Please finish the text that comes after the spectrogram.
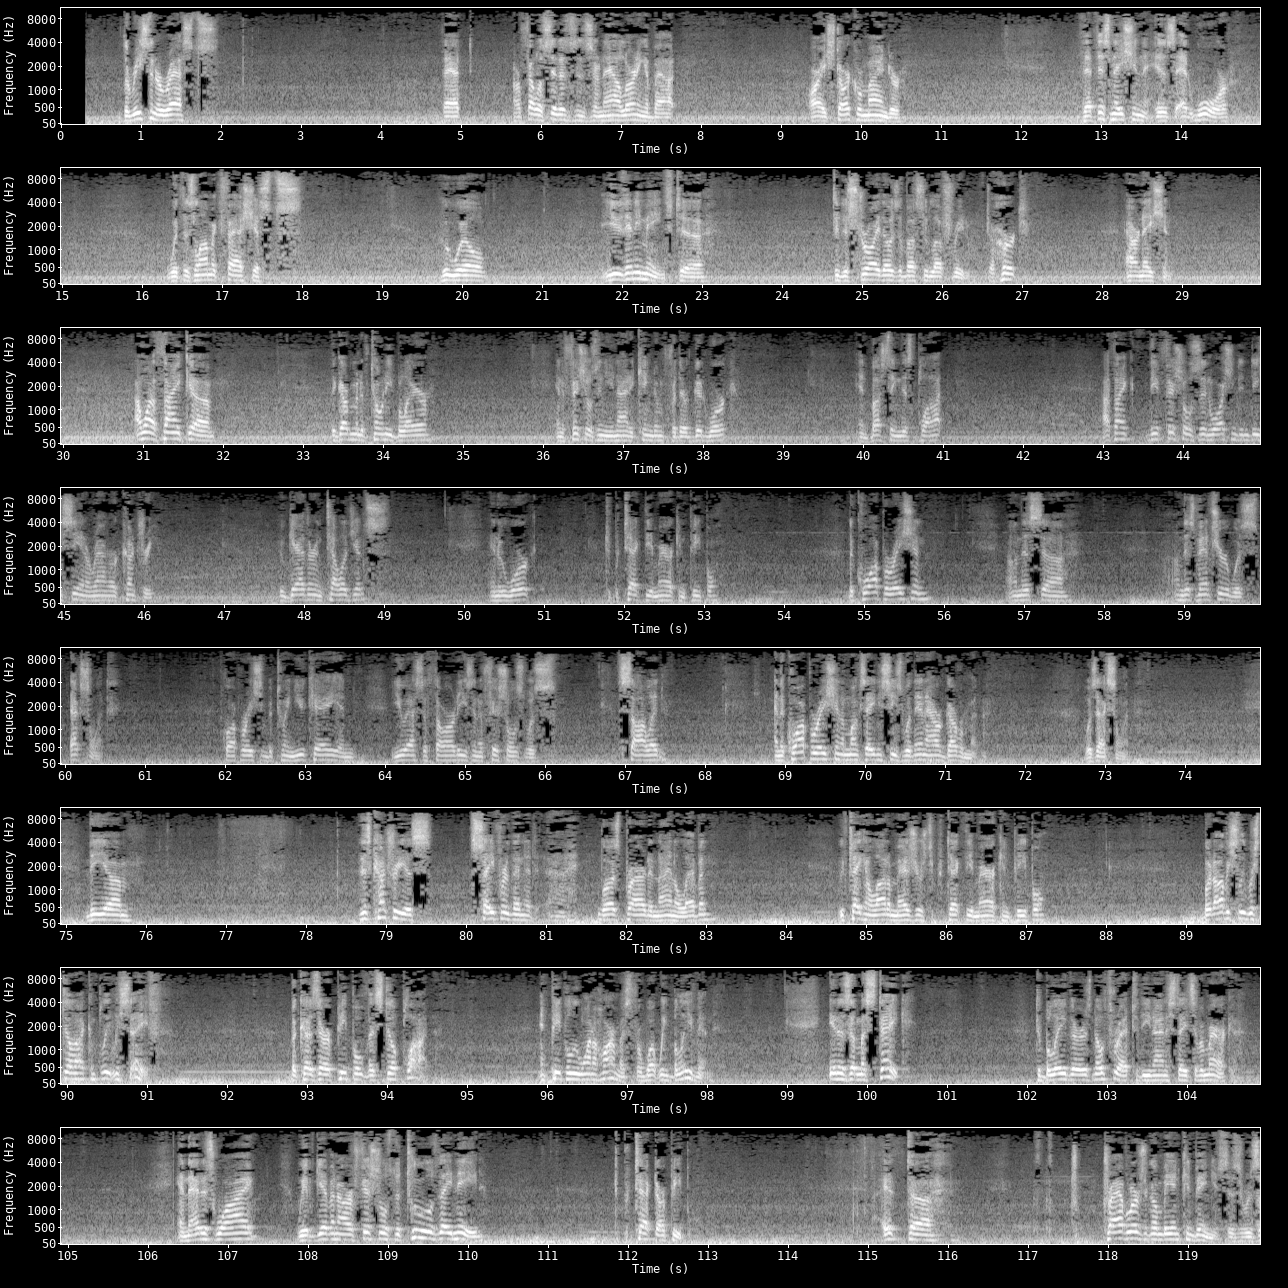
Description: Der Präsident der USA hielt heute in einer Rede zu den vereitelten Attentaten in England fest, dass "this nation is at war with islamic fascists".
